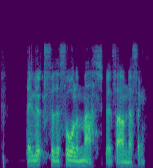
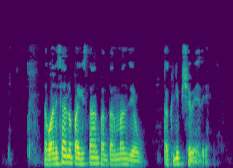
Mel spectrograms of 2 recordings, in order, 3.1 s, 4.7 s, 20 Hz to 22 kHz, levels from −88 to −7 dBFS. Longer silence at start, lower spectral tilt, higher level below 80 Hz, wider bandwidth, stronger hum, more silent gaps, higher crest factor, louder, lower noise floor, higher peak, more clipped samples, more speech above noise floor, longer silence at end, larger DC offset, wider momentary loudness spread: second, 0.05 s vs 0.55 s; second, -5 dB/octave vs -7 dB/octave; second, -72 dBFS vs -60 dBFS; about the same, 8 kHz vs 7.6 kHz; neither; neither; about the same, 20 dB vs 18 dB; second, -31 LUFS vs -18 LUFS; second, -51 dBFS vs -56 dBFS; second, -10 dBFS vs 0 dBFS; neither; second, 21 dB vs 39 dB; second, 0.2 s vs 0.55 s; neither; second, 9 LU vs 16 LU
